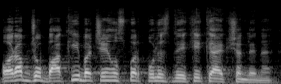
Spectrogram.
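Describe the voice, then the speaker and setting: Male TV anchor, slightly higher voice, pushy moderator. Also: expressive, fast talker, darkish tone. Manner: pressing, interjecting questions. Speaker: news anchor moderating a debate. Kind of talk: televised debate moderation.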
